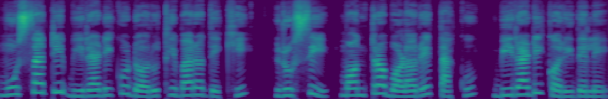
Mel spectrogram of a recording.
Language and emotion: Odia, neutral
